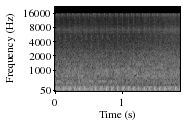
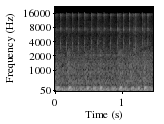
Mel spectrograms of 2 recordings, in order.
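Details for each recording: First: Yamaha Mio scooter that used to jerk and stall on the road, after fuel pump replacement: small single-cylinder engine holds a steady, even idle thump with no stumbling or cutting out; normal idle. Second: Yamaha Mio/X-Ride scooter that stalls suddenly while riding, held at throttle: low, uneven thumps with irregular gaps, hunting and rough. It is sometimes normal, sometimes not, then dies; ignition judged normal.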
